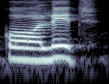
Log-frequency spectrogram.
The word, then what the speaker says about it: कॉलेज: जैसे हम लिखते हैं कॉलेज, ओ की मात्रा हम पढ़ते हैं ना उसमें ओ का उच्चारण होता है कॉलेज।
